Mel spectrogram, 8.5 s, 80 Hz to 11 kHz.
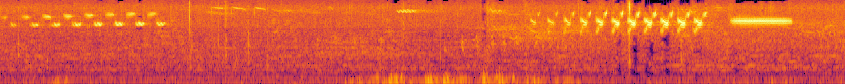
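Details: Yellowhammer in the town of Wittlich, recorded 2019, giving two strophes of its song: fast repeated high chips, a pause with faint low rumble, then another accelerating chip series closing on a sustained high note.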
